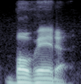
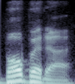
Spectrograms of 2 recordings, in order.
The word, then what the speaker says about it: Boveda: And yeah, and so he was like, it's actually pronounced Boba like almost like because V's, right, in the Spanish language in many instances are pronounced like a B.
